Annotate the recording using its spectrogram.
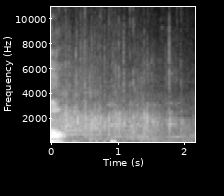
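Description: Scattered applause from the benches, dying away after the last word of a man's spoken phrase.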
